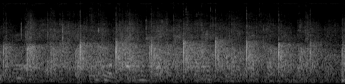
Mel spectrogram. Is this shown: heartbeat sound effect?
no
